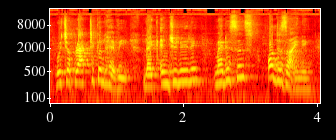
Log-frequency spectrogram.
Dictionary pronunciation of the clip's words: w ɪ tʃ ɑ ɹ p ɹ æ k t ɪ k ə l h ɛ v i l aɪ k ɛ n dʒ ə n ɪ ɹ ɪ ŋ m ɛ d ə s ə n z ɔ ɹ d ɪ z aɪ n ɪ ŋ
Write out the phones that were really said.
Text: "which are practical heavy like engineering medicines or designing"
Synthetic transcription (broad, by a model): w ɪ tʃ ɑ ɹ p ɹ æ k t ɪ k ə l h ɛ v i l aɪ k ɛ n dʒ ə n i ɹ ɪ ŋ m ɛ d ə s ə n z ɔ ɹ d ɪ z aɪ n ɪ ŋ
